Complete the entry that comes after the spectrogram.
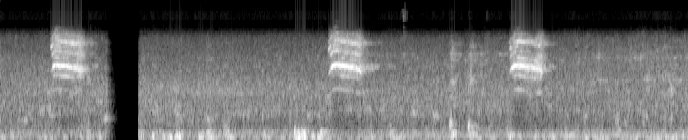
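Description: A bird gives three short, separate calls a few seconds apart, moderately loud over a rumbling outdoor background.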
